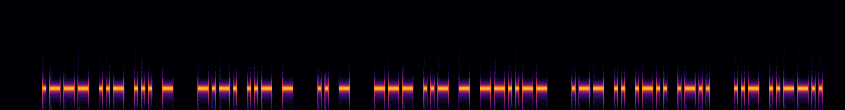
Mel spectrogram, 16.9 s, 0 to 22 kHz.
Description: Morse code, heard as a keyed tone, about 17 wpm, 700 Hz. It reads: JUST CUT IT OUT, WILL U?
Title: Sentences from Top 300 Words and Abbreviations 17wpm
